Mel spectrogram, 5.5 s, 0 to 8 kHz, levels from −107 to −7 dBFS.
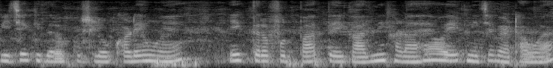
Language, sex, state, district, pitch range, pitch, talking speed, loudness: Hindi, female, Uttar Pradesh, Varanasi, 195-225 Hz, 205 Hz, 240 wpm, -38 LUFS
